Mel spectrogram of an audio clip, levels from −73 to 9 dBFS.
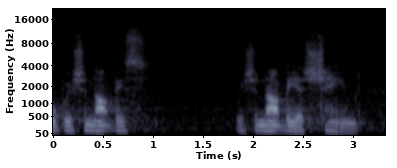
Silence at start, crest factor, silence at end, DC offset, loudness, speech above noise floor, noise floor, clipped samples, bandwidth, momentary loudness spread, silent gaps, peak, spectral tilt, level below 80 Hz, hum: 0 s; 22 dB; 0.25 s; under 0.1%; -36 LUFS; 30 dB; -66 dBFS; under 0.1%; 12 kHz; 16 LU; none; -16 dBFS; -4.5 dB/octave; -74 dBFS; none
